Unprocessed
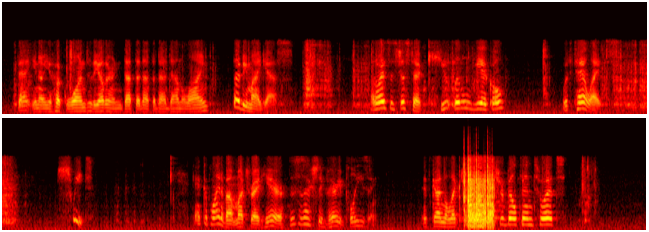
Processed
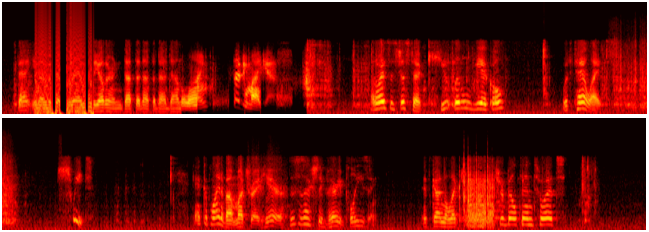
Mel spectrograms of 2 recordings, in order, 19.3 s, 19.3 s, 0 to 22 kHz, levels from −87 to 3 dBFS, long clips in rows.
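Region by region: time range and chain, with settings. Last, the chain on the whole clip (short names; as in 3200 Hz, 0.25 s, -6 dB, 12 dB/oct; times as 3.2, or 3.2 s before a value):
0.49–1.38 bell 2400 Hz +5.5 dB 0.44 oct + Schmitt trigger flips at -36 dBFS
2.69–4.58 LPF 3100 Hz 24 dB/oct + stepped high-pass 4.2 Hz 380–1900 Hz
7.49–8.15 median filter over 3 samples + high shelf 2300 Hz +8.5 dB
9.09–10.58 CVSD 64 kbps + Doppler distortion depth 0.25 ms
13.36–13.97 G.711 law mismatch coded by mu + low shelf 330 Hz -9.5 dB + compressor 2.5:1, threshold -35 dBFS
16.2–17.99 high shelf 6200 Hz -10 dB + compressor 16:1, threshold -27 dBFS
whole clip: dry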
